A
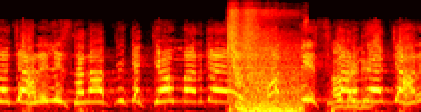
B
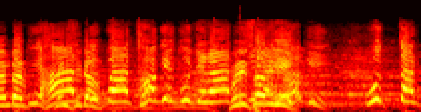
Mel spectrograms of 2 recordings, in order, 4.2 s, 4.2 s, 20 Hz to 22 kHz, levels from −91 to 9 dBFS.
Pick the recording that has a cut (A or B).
A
